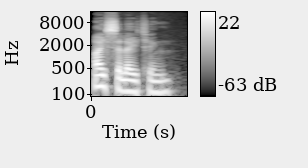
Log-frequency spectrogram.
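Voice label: "isolating", British English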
